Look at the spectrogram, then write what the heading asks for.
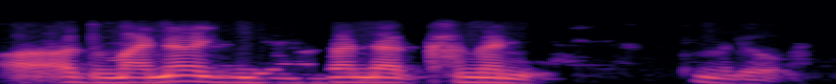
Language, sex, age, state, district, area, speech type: Manipuri, male, 45-60, Manipur, Kangpokpi, urban, conversation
